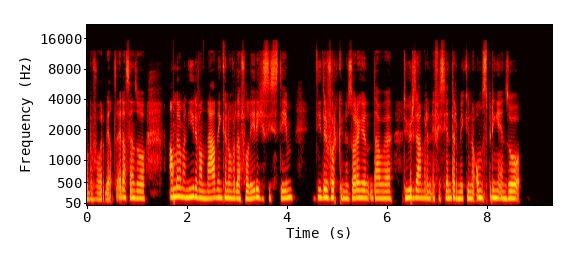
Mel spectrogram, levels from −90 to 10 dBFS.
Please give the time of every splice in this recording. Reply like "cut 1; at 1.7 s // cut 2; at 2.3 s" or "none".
cut 1; at 6.3 s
